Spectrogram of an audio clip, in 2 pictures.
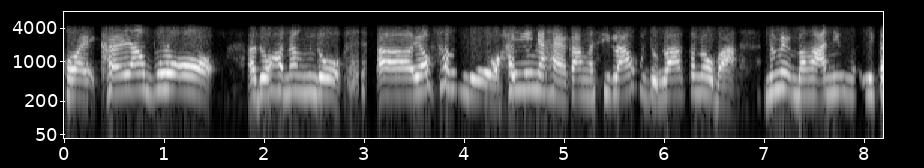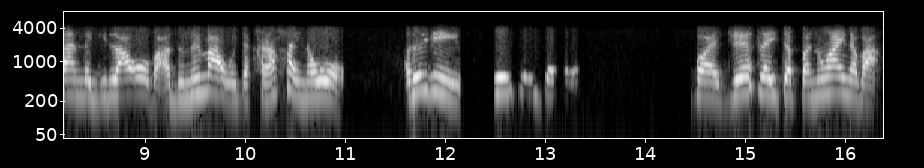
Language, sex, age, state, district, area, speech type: Manipuri, female, 18-30, Manipur, Kakching, rural, conversation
